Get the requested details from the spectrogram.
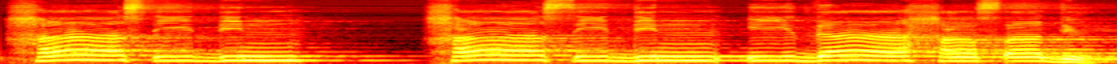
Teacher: sidin kasroh tanwin bertemu hamzah idhar halki dibaca jelas tanpa mendengung, hasidin, hasidin idza hasad, idza hasad, da fathah bertemu alif 2 harokat, hasad huruf dal lagi yang mati di akhir kalimat dan dibaca waqaf, kita pantulkan, namanya qalqalah kubra. · ha fathah diikuti alif 2 harokat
